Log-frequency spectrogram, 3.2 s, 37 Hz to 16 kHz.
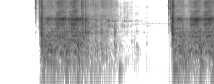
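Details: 1975 Land Rover Series 3 109" Perkins 4.203 diesel after head gasket replacement and valve job: catches promptly, settles into an even clatter, then restarts and runs steadily; normal start and idle.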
